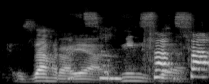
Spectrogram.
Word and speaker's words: Zahra: I'm also launching another big project called What Zahra. is it? Sahara. Yeah, it's Zahra.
